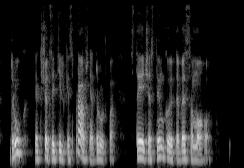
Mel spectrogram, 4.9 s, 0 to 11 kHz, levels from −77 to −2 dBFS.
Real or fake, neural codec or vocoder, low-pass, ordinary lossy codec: real; none; 9.9 kHz; AAC, 64 kbps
